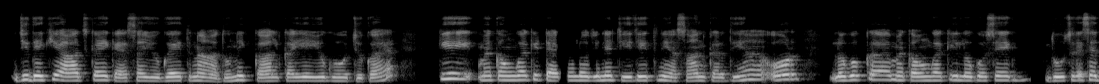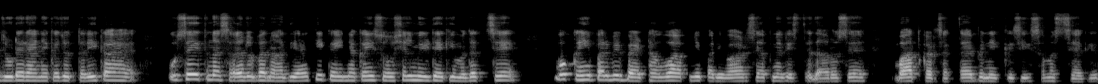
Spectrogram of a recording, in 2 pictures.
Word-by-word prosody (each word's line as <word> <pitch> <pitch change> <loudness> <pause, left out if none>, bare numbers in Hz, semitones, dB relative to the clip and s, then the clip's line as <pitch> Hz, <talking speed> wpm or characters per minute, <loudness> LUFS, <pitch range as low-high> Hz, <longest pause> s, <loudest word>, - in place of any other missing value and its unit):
जी 215 - +1
देखिए, 200 +2 +4
आज 180 -1 +2
का 200 +3 -1
एक 200 -2 +1
ऐसा 160 +2 -2
युग 165 -1 0
है, 175 - +6
इतना 180 0 -1
आधुनिक 185 +8 -1
काल 160 +1 0
का 170 - -1
ये 170 +1 +2
युग 170 0 +1
हो 165 -1 -1
चुका 155 +2 -2
है। 380 - -5 0.4
कि 255 0 +2
मैं 195 0 0
कहूँगा 200 +1 +3
कि 220 +2 -2
टेक्नोलॉज़ी 185 0 +1
ने 200 +1 +4
चीज़ें 180 -1 +2
इतनी 190 +1 0
आसान 165 +2 -2
कर 160 -1 -1
दी 170 +2 -2
हैं। 225 +3 -1
और 230 +2 +2 0.4
लोगों 190 +3 +4
का 210 -2 0
मैं 200 -2 0
कहूँगा 185 0 +2
कि 200 +2 -2
लोगों 185 -1 +1
से 195 -1 +1
एक-दूसरे 185 -2 -2
से 210 - +2
जुड़े 185 0 +4
रहने 175 -1 0
का 175 - -2
जो 180 0 +1
तरीका 185 +4 +2
है। 180 -2 -4 0.4
उसे 235 +3 +5
इतना 215 -3 0
सरल 180 -2 +1
बना 180 -3 +1
दिया 175 +1 +1
है 180 - 0
कि 225 - -2
कहीं 185 -2 +1
न 180 - -2
कहीं 195 0 +2
सोशल 195 0 -1
मीडिया 190 -1 +3
की 175 - +1
मदद 175 +2 0
से 195 0 +1 0.5
वो 235 - +5
कहीं 210 +1 +2
पर 210 0 +1
भी 215 +1 +1
बैठा 175 -4 0
हुआ 175 +2 +2
अपने 175 +1 -2
परिवार 155 0 -1
से, 160 +1 -6
अपने 165 +1 -4
रिश्तेदारों 155 -2 -4
से 165 +1 -4 0.3
बात 165 +1 +3
कर 155 -1 -1
सकता 145 +2 -8
है, 160 - +1
बिना 155 -2 -1
किसी 150 0 -5
समस्या 160 -3 -7
के। 150 - -6
180 Hz, 220 wpm, -23 LUFS, 165-195 Hz, 0.5 s, है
